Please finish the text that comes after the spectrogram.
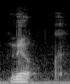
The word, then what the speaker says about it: milk: 예, 우리말식으로 밀 이런 식으로 나는 게 아니라 밀, 밀크 이런 식으로 나는 게 아니라 milk 이런 식으로 나죠. 필름이 아니라 film, 예, 필이 아니라 feel 이런 식으로 조금 다르게 납니다.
